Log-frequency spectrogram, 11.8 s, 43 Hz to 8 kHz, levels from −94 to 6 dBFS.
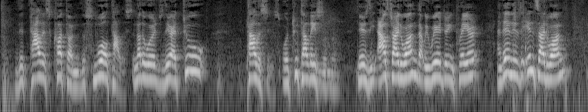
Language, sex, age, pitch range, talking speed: English, male, 60-79, 190-240 Hz, 160 wpm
